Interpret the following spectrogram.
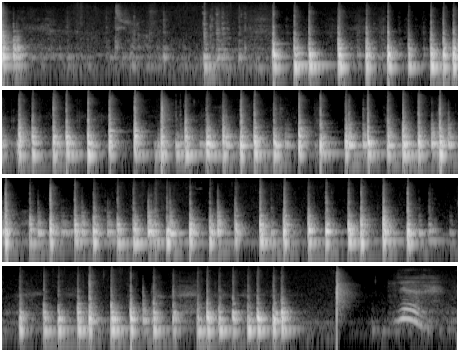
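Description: Acoustic guitar body tapped with the hands like a drum: a fast, busy run of hollow knocks over a steady low ring. The tapping starts a couple of seconds in, breaks off briefly a little after the middle, picks up again and stops shortly before the end.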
